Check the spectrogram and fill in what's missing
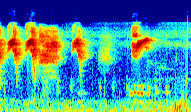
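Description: A caged mynah gives a string of bright, shrill chirps and whistles close by, in several quick bursts with short pauses between them.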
